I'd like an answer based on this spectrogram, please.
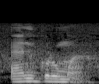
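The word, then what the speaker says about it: Nkrumah: अब के नामरुख प्रोनाउंस्ड एनक्रुमा, जिसको एनक्रुमा के नाम से जानते हैं, ये कौन थे?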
